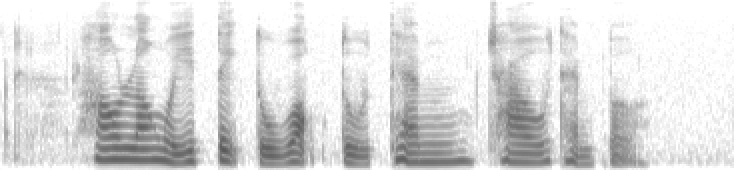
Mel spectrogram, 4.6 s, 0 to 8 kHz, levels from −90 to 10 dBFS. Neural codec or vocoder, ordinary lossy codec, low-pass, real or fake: none; none; none; real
